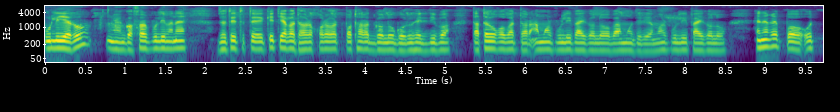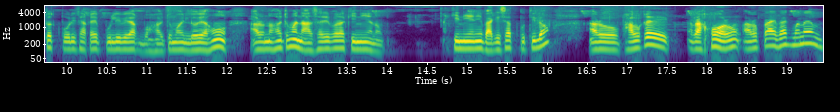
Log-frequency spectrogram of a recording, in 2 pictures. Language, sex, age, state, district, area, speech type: Assamese, male, 45-60, Assam, Morigaon, rural, spontaneous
